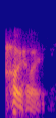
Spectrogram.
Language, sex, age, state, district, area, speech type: Assamese, male, 60+, Assam, Nagaon, rural, conversation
